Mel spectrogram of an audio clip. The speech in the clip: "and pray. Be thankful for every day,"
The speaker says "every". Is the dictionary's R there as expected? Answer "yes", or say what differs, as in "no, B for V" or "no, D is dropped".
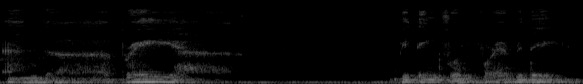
yes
